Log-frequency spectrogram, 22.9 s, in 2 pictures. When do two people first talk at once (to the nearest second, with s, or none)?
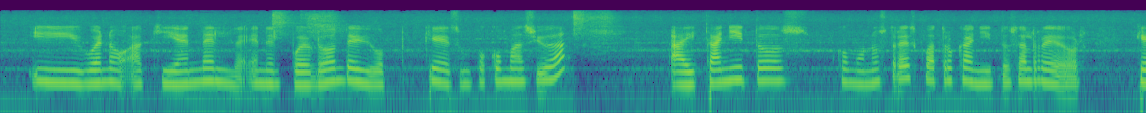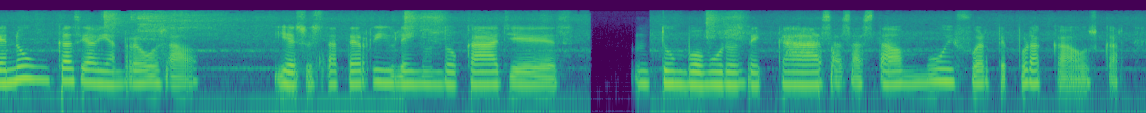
none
